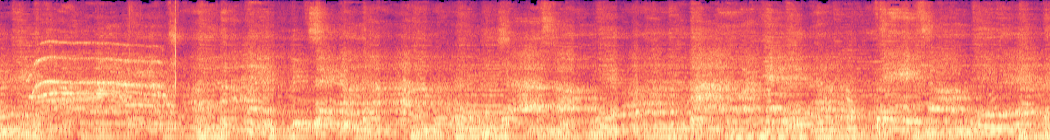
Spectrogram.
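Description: Live pop-rock band performance with a male lead singer singing into a microphone over acoustic guitar and a steady bass and drum backing. A long high note is held in the first two seconds, falling slightly as it ends.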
